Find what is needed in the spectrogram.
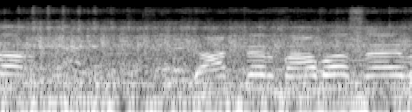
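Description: A man speaking, over steady street and traffic noise.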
